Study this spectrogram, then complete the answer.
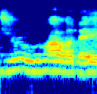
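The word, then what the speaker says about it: Jrue Holiday: Yeah, so you know they're all J, so it's spelled like Drew Holiday. It's J-R.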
